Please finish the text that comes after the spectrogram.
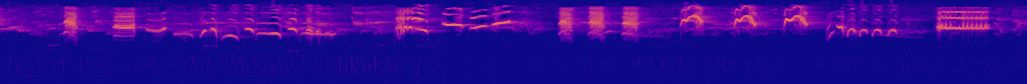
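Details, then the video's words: Oriental magpie-robin singing in the ngeplong manner, meant to make quiet birds respond: dense, varied phrases mixing looping whistles, rapid trills and loud scratchy bursts, nearly continuous throughout. "Kacer ngeplong | Masteran burung"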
